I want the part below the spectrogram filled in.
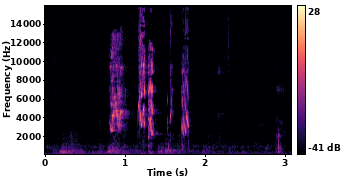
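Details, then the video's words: During preparation for egg laying, green and blue lovebirds chirp in the morning: four quick, shrill, high chirps in a rapid sequence, followed by near silence and one faint click. "Green and Blue Lovebird Chirping Sounds - Preparation for Egg Laying"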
